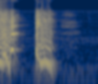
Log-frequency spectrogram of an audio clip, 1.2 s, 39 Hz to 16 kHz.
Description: This is a barking cough close up video from 2014. So I may look a little different than the first video. But same barking cough.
